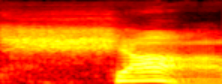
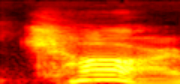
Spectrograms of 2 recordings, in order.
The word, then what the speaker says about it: Char: In 1990, Char's name was translated as Sha, which could be argued was correct phonetically. But officially, the name had been clarified over the years as Char because Tomino had loosely based him on Charles Aznavour, the French-American singer, actor, and diplomat.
